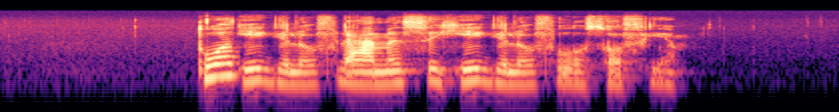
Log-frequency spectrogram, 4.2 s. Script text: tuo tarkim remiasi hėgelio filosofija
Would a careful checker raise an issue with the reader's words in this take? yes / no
yes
